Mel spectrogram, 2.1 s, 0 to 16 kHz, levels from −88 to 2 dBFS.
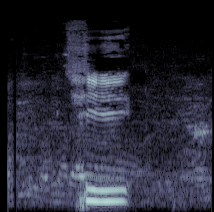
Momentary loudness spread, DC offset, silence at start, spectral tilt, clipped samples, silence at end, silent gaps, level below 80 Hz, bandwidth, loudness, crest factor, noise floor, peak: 24 LU; under 0.1%; 0.2 s; -6 dB/octave; under 0.1%; 0.05 s; none; -60 dBFS; 10.5 kHz; -22 LUFS; 18 dB; -49 dBFS; -6 dBFS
